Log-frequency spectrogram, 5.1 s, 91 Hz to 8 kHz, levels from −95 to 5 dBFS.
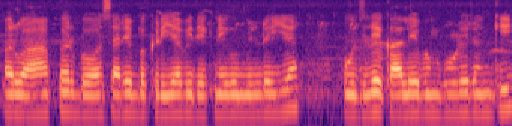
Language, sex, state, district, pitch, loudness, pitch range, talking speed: Hindi, male, Bihar, West Champaran, 145 Hz, -17 LUFS, 140-150 Hz, 210 wpm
